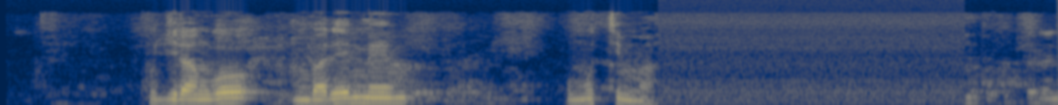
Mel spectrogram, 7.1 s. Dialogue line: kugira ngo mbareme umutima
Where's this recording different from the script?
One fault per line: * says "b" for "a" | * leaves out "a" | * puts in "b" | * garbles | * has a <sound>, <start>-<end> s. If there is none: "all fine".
all fine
